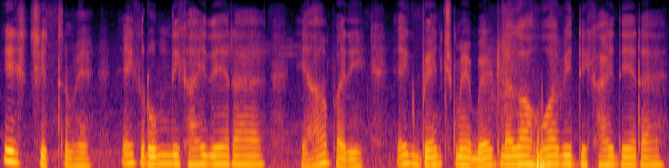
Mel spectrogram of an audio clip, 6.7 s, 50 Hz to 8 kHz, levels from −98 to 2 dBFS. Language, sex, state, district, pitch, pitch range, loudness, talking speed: Hindi, male, Jharkhand, Ranchi, 135 Hz, 120-140 Hz, -18 LUFS, 205 wpm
